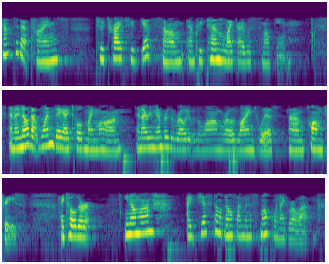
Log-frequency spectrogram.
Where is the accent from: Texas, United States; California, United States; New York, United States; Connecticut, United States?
California, United States; In the early 60s, I was a young girl growing up in California among the hippies.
